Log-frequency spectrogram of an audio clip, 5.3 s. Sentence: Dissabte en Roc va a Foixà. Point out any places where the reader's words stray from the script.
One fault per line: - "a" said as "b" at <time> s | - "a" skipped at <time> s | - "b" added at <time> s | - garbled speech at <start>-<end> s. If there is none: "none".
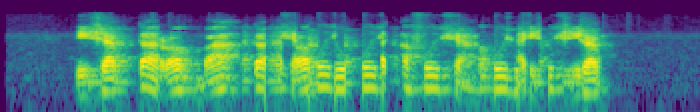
- "en" skipped at 1.1 s
- garbled speech at 1.8-3.0 s
- garbled speech at 3.6-4.5 s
